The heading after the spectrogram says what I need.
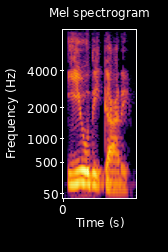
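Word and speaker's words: iudicare: Vamos adelante y aquí tenemos una jota subrayada porque suena como y no se dice adjudicar es sino yudicare Vamos adelante tenemos dos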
